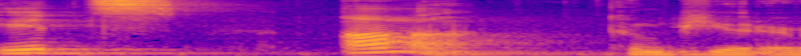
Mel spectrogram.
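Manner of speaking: word a stressed and drawn out slowly.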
